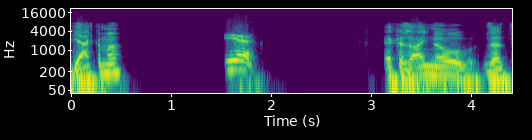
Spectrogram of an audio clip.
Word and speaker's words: Yakima: with Reverend Elliot hi Elliot hi did I pronounce that right Yakama yeah because I know that the great stunt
